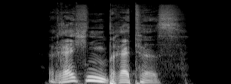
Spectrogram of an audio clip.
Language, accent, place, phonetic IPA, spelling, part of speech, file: German, Germany, Berlin, [ˈʁɛçn̩ˌbʁɛtəs], Rechenbrettes, noun, De-Rechenbrettes.ogg
- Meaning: genitive of Rechenbrett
